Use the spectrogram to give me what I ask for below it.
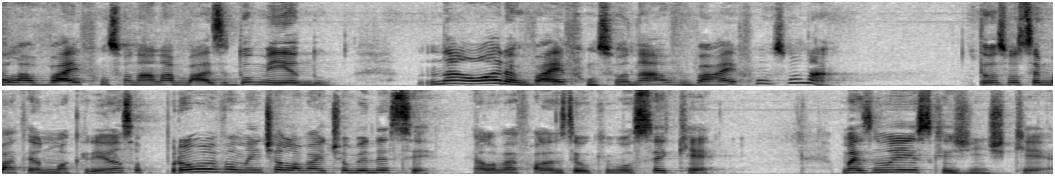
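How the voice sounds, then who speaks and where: A woman's voice: on the high side, a little mellow. A young adult woman with a Brazilian Portuguese accent, teaching a parenting lesson in a casual, conversational way and often acting out quotes. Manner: conversational, with frequent tag questions and acted-out quotes. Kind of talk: casual spoken lesson to mothers.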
